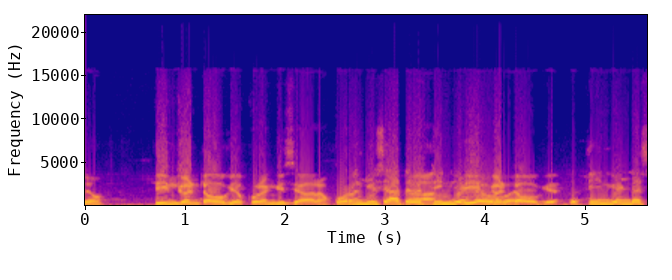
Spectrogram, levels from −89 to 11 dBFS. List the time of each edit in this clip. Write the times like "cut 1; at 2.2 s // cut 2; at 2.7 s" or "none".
none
